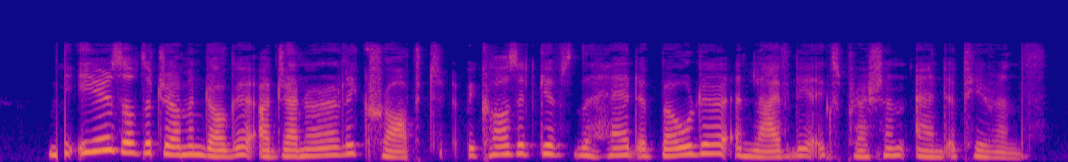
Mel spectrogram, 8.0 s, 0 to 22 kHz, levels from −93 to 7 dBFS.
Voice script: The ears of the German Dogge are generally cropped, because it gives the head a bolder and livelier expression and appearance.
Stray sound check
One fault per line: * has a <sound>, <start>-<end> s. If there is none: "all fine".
* has a dropout, 0.4-0.5 s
